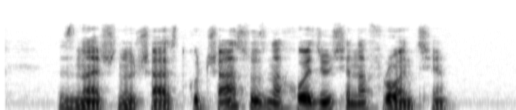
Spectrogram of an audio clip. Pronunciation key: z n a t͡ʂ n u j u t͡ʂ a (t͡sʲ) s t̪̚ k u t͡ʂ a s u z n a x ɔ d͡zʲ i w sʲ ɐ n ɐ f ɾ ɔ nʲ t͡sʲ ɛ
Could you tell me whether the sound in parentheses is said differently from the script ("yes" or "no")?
yes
